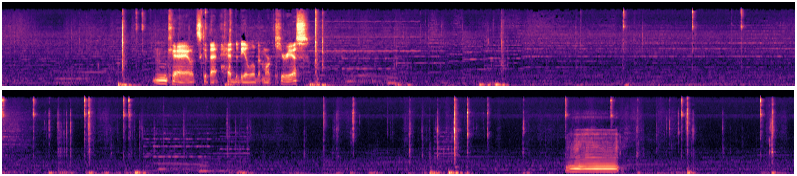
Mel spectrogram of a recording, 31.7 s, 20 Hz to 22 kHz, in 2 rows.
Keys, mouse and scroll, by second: 2.4 space, 2.9-4.0 right drag, 4.0 click, 4.4 KP_0, 6.1 space, 8.1 space, 9.5 space, 10.0 space, 12.4-13.9 drag, 14.7-16.0 drag, 16.4-17.6 drag, 18.4-21.0 drag, 18.5 space, 20.7 space, 24.9 space, 27.2 click, 29.4-31.1 drag.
